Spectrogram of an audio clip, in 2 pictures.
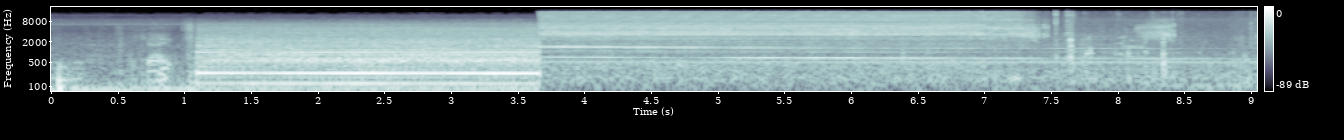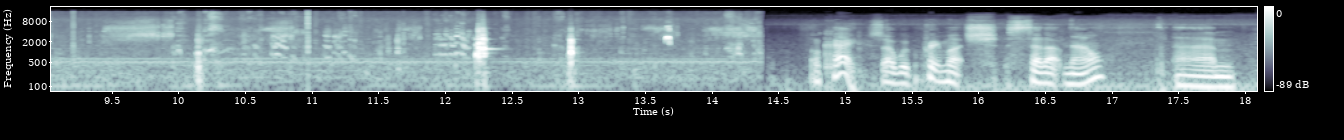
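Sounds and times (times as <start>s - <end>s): steady hum with held tones: 6.0s - 14.4s.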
